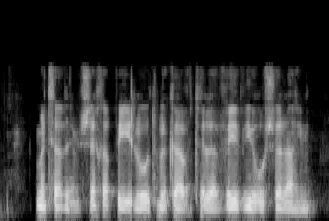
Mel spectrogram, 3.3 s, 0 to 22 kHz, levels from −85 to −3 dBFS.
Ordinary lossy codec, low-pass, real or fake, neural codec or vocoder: Opus, 64 kbps; 7.2 kHz; fake; codec, 16 kHz in and 24 kHz out, 2.2 kbps, FireRedTTS-2 codec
